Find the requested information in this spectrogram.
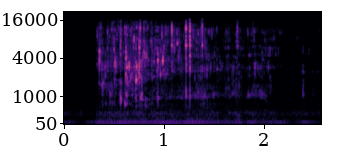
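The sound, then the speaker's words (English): Widow Jane rye whiskey, one and a half ounces, is poured into a mixing glass for a cocktail, a faint, splashy trickle of liquid lasting about two seconds that tapers off at the end. “I've got my mixing glass in front of me, and in there I'm going to pour 1 1/2 ounce of the Widow Jane rye”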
